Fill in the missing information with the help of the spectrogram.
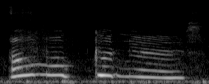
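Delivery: high, slow, tear-choked oh my goodness; almost crying with joy; tearful. Real, not acted. Overcome seeing supporter again.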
